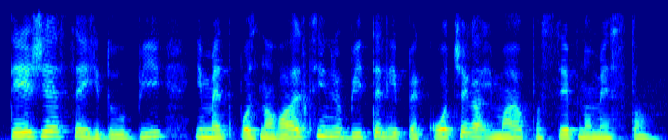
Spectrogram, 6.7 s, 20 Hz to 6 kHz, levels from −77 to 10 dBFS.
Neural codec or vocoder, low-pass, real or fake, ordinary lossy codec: none; 5.4 kHz; real; none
